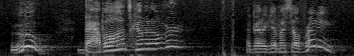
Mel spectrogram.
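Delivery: preening, primping, vain-sounding voice. Retelling how Judah dolls herself up as invaders attack: voicing Judah dolling herself up. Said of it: "She's dolling herself up for false gods".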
